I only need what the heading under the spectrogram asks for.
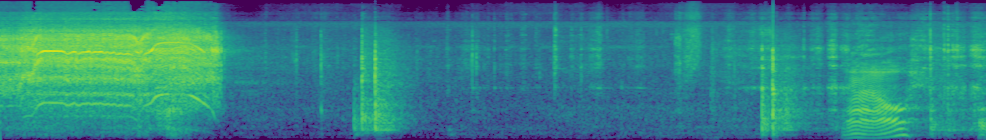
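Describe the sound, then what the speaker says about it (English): A power drill bores through treated wood for a mini split stand, with a loud whining burst of about two seconds, then shorter bursts of drilling and clunks of handling among quieter gaps. "I can just drill this through."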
